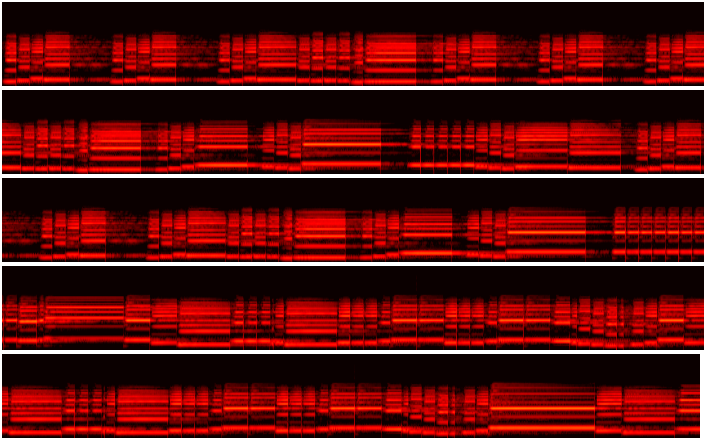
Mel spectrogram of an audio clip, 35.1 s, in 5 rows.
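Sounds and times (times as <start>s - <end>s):
klezmer music: 0.0s - 35.0s.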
